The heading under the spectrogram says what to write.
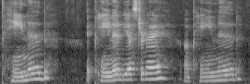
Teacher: they'll drop the T, so they might say it like painted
